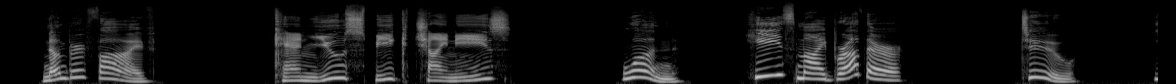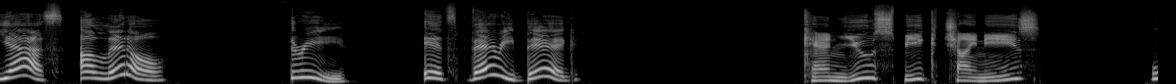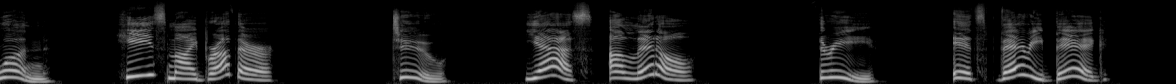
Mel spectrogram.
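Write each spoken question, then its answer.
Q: Can you speak Chinese?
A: 2: Yes, a little.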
